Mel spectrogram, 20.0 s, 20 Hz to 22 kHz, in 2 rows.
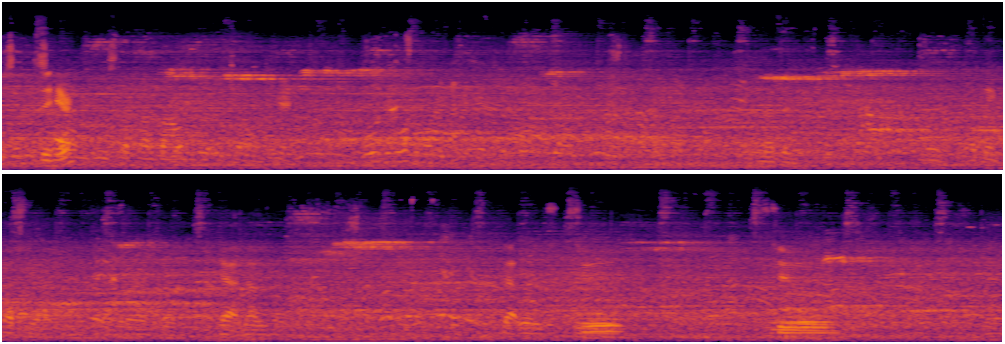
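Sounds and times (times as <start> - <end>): indistinct voices in hall: 0.0 - 20.0
short high-pitched whistles: 1.6 - 4.0, 7.7 - 9.3, 13.2 - 14.4, 16.3 - 17.1.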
